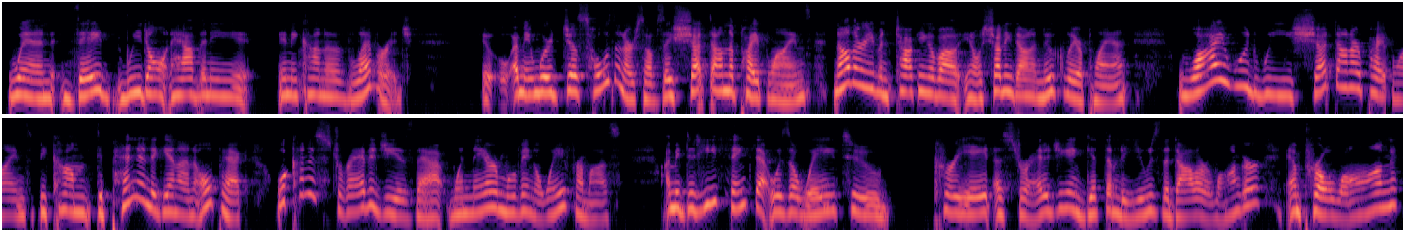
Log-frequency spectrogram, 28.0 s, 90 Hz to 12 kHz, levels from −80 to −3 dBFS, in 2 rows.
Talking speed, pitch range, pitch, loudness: 175 wpm, 185-240 Hz, 210 Hz, -30 LUFS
